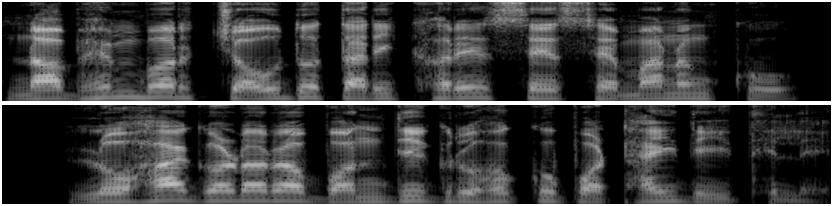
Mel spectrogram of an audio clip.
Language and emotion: Odia, neutral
